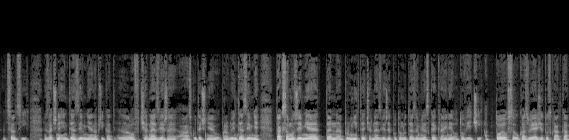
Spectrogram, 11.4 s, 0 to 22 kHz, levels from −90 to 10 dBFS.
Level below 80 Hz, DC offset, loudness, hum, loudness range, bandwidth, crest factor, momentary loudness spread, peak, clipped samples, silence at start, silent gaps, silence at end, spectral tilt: -52 dBFS; under 0.1%; -20 LUFS; none; 3 LU; 14 kHz; 18 dB; 8 LU; -2 dBFS; under 0.1%; 0.05 s; none; 0 s; -6.5 dB/octave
